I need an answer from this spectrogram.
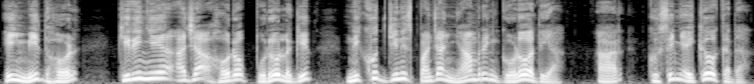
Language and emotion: Santali, happy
